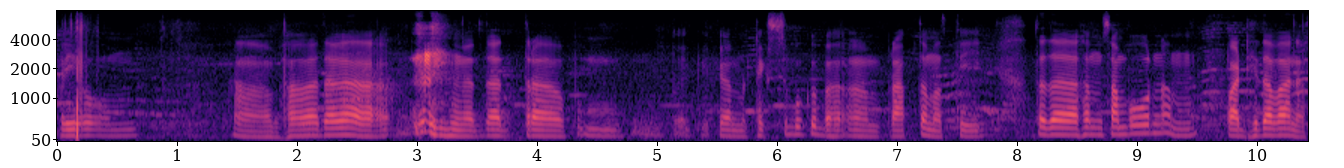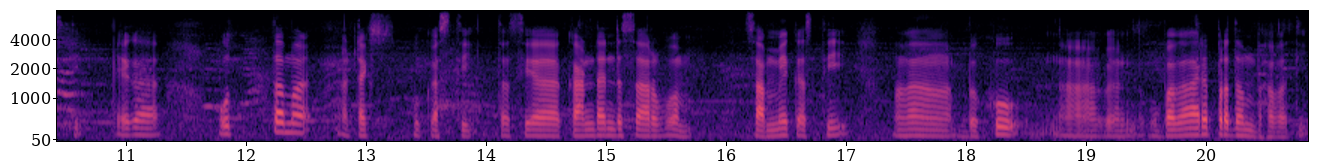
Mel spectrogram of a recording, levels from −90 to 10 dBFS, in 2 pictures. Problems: constant background noise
